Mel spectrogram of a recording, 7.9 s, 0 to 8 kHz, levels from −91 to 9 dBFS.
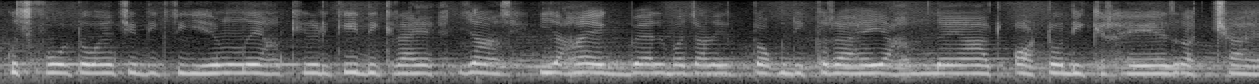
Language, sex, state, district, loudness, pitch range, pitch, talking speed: Hindi, male, Chhattisgarh, Sarguja, -15 LUFS, 265-280 Hz, 270 Hz, 245 wpm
